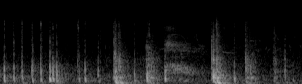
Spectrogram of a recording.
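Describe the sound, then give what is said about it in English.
A horse's hooves clip-clop at a steady rhythm, then slow into a few heavier thuds as the horse is reined up to a halt at the district's federal land office, with a brief snort-like sound between steps. “All you're going to do is rein up your horse, climb off, and go with me.”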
